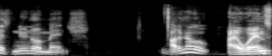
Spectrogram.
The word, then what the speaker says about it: Mendes: I don't I don't his His name is from this day forth his name is Nuno Mench.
